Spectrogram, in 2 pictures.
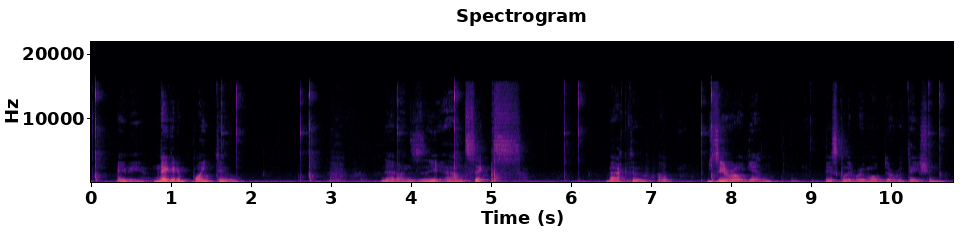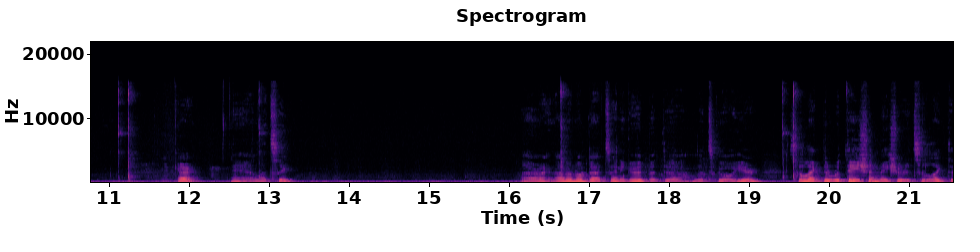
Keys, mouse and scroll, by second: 1.6 right click, 3.8 click, 5.9 right click, 7.6 click, 10.4 right click, 12.9 click, 19.5-21.5 drag.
